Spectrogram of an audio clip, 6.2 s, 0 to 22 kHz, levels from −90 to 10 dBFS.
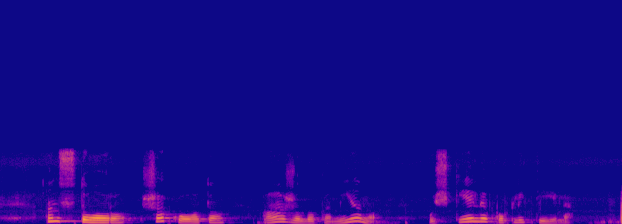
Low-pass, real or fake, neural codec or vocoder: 7.2 kHz; real; none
